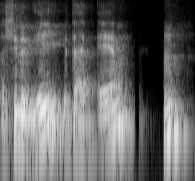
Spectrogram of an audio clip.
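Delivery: usual speaking voice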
